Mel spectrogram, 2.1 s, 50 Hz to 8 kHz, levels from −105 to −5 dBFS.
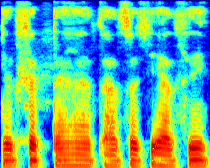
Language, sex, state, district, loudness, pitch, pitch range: Hindi, male, Bihar, Araria, -17 LUFS, 100 Hz, 95-100 Hz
